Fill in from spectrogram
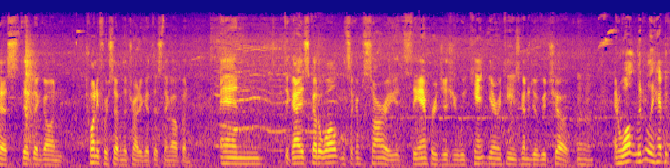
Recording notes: Recorded last week at the Magic Kingdom.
